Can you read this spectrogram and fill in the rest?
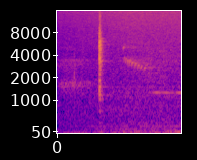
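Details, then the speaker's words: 2017 Kia Forte (code P0017), exhaust-bank oil control valve actuated by a Topdon Phoenix Lite scan tool with ignition on, engine off, listening close to the engine: faint crisp tick about once a second as the OCV cycles; valve working normally. "So I'm gonna be quiet and you guys are gonna listen closer to the engine to hear the clicking of the OCV valve."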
